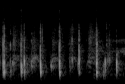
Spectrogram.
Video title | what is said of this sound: I Thought I Was Ruining My Paper… Then This Happened | a little metal ball inside these, so if you shake them, you can hear, and that's mixing it up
